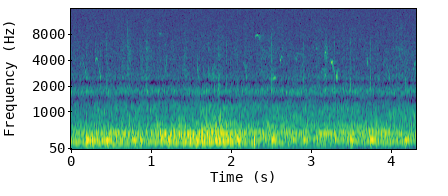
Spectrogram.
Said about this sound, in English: Female is in the small dead pine or a small pine tree, and another female just came into the pine, and more males are coming into the dead tree. So the birds are continuing to approach, but they seem to be a little bit alarmed.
